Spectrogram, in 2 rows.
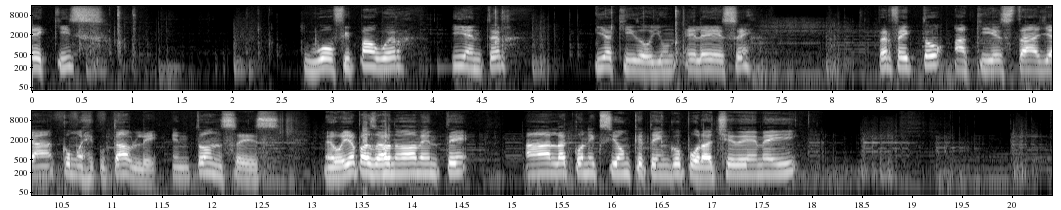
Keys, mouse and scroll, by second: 0.0-20.4 typing, 17.6-20.4 drag.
